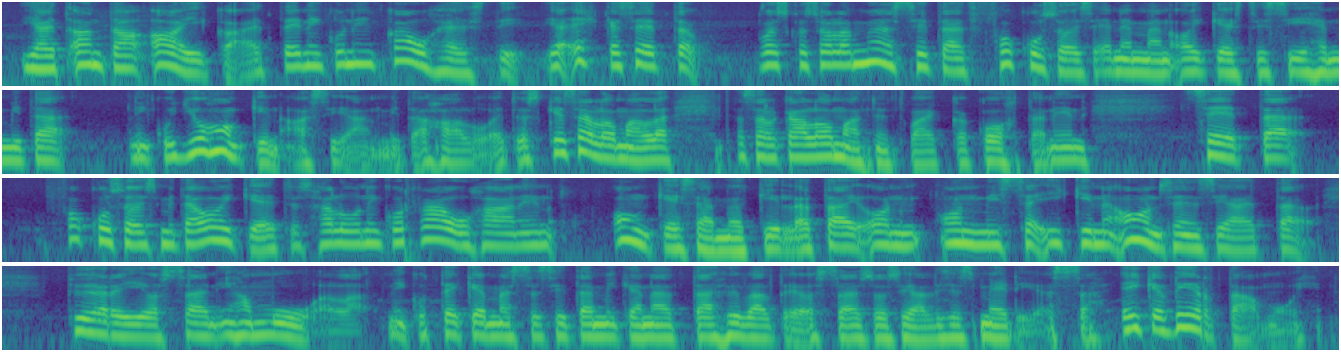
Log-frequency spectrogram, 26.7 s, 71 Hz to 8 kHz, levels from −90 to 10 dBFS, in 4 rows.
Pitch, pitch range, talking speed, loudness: 165 Hz, 150-215 Hz, 175 wpm, -19 LUFS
